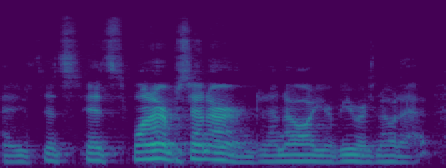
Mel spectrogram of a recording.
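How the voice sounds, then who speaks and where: Speaking at a fairly quick pace with a Southern US accent, a man has a bright, sharp tone and ordinary pitch variation. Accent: Southern US, held on to. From South Carolina (Aiken). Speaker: nonprofit executive. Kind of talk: podcast interview.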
